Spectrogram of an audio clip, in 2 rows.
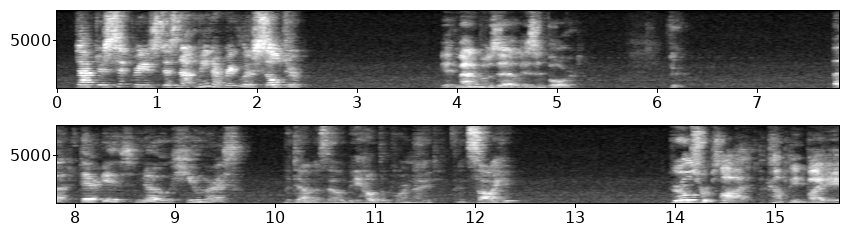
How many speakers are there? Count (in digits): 4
